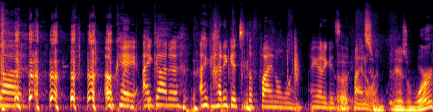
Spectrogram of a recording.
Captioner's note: laugh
